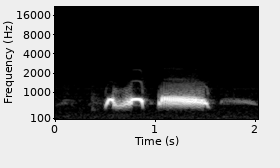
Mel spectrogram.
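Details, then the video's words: Spotted dove kept as a decoy coos for training fresh wild-caught birds: a warbling first note, a long steady purring coo, then a faint trailing hum. "chim cu mồi đue bài vở mới nhất, tiếng chiêm cu gáy luyện bổi mới"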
